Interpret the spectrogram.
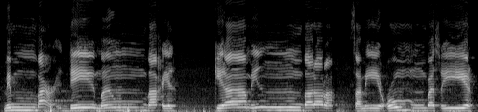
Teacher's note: نون ساکن اور تنوین کو میم سے بدل کر غنہ کے ساتھ پڑھتے ہیں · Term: اقلاب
